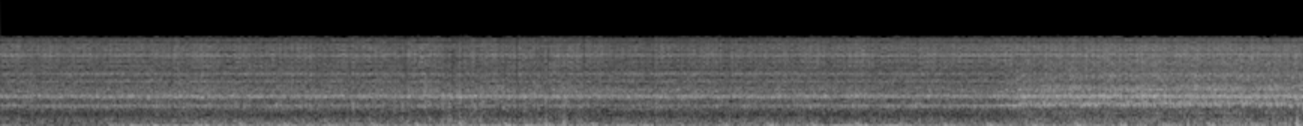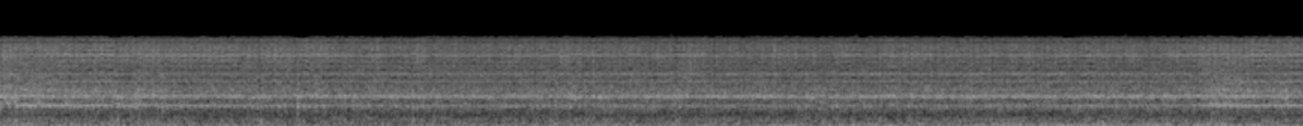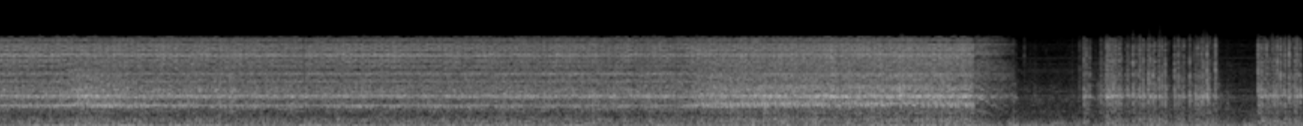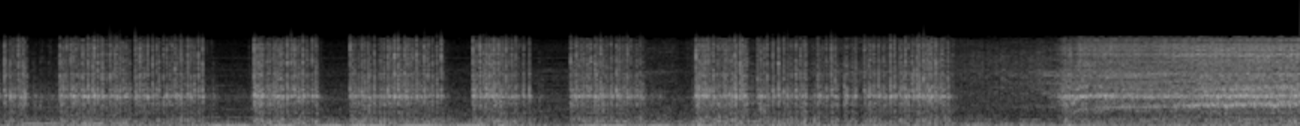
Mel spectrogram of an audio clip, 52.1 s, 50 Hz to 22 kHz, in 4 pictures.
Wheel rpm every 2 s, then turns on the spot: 160, 160, 160, 160, 160, 160, 160, 160, 160, 160, 160, 160, 160, 160, 160, 160, 160, 150, 30, 20, 10, 20, 20, 20, 20, 130.
36-48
